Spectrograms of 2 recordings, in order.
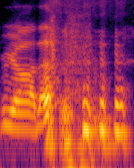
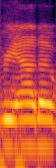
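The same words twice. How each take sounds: First: "Riata" drawn out with an open AH; own Spanish-style pronunciation. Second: "Riata" with the A of "cat"; the other owner's pronunciation. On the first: Joking about two mules' names, "Riata" with open AH. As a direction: say "Riata" slowly as ree-AH-tuh, amused. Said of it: "because he pronounces it differently". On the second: Joking about two mules' names, "Riata" with a cat-like A. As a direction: say "Riata" as ree-AT-uh. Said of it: "he pronounces it differently". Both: Shown as a demonstration.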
